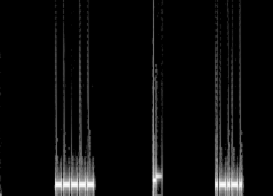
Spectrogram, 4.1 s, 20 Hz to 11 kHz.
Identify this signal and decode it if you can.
Morse code, heard as a keyed tone, about 40 wpm, 700 Hz. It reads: 0 <AR>
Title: Single Character (Letter:Number:Punctuation:Prosign) Alt 40wpm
